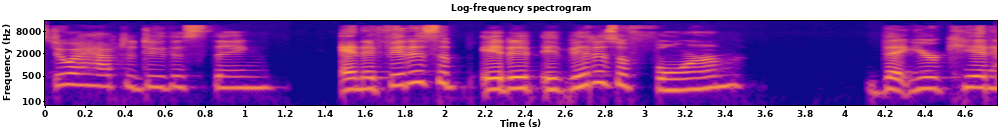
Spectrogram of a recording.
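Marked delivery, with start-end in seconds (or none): 0.0-1.2 composed adult question; grown-up voice. Shown as a demonstration. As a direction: ask it plainly, like a grown-up. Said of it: "Like, in a grown-up voice".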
